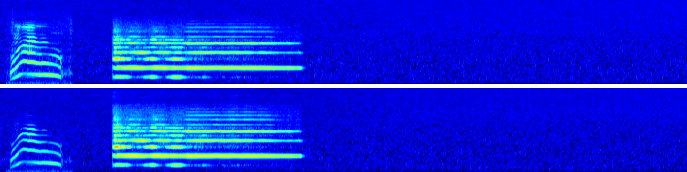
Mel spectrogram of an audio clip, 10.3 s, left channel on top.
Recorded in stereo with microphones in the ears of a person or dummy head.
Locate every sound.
0.1 s a cat meowing: 75° left (ahead or behind)
1.7 s a flute: 10° right (ahead or behind)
